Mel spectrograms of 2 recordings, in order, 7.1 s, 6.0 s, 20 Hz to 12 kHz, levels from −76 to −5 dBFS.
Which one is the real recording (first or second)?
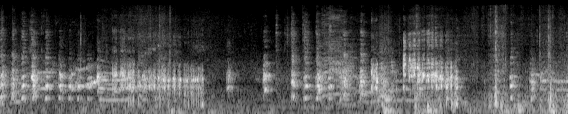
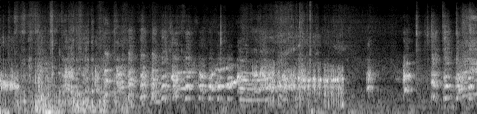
first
